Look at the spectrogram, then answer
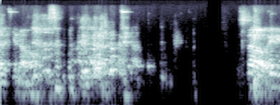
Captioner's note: laughter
